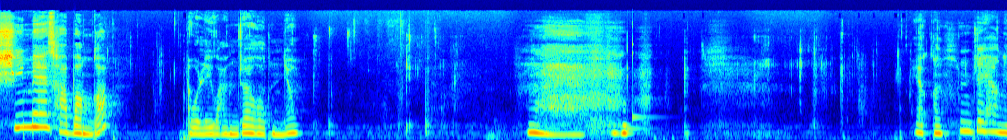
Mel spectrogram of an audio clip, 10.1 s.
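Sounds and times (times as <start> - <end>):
soft wet chewing: 1.1 - 5.2, 6.6 - 10.0.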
